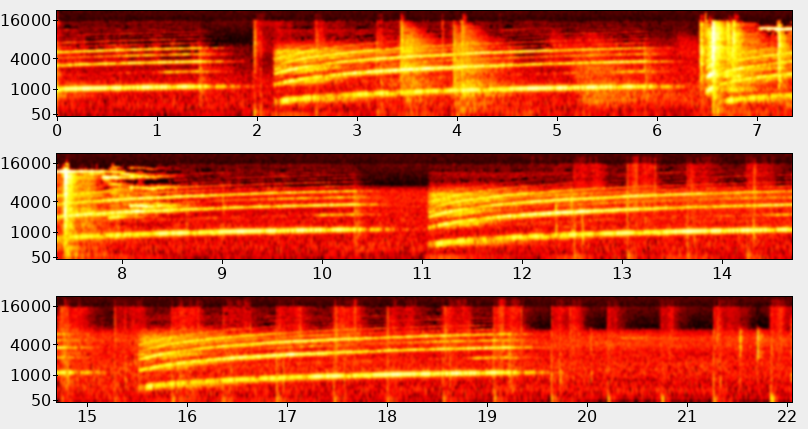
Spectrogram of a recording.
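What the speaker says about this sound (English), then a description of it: "please turn off that alarm since that's your job" An alarm rings in the video game Life is Strange: a steady series of rising electronic siren sweeps, four long whoops repeating for about twenty seconds with a sharp beep in the middle, loud and alone without speech.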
